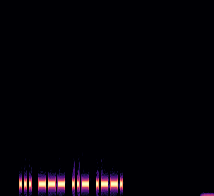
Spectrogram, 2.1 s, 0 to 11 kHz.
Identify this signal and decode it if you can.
Morse code, heard as a keyed tone, about 53 wpm, 700 Hz. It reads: SOUP
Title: Sentences from Top 1600 Words - New Word Drill Alt - 50wpm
